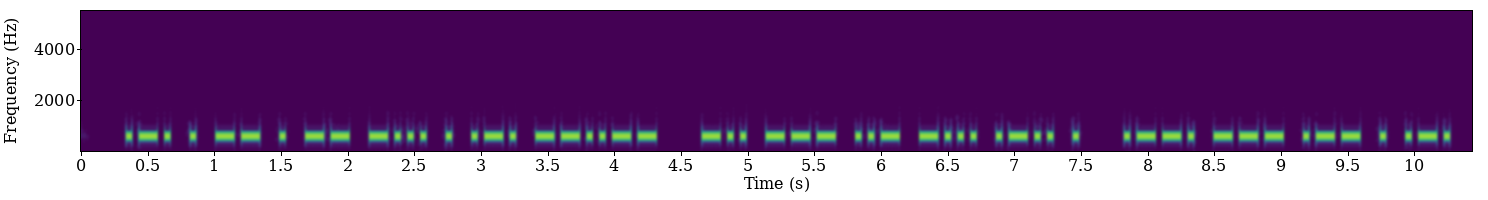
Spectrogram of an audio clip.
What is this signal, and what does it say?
Morse code, heard as a keyed tone, about 25 wpm, 600 Hz. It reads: REMEMBER, DOUBLE POWER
